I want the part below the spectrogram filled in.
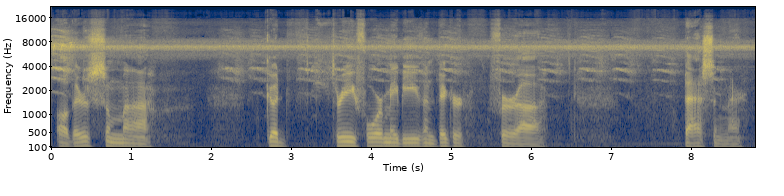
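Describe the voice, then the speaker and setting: A man with an American accent talks very slowly and quietly, at a fairly low pitch with ordinary pitch variation and long, frequent pauses. Audible room echo and noticeable background noise surround his voice. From Rochester, New York. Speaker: livestreamer. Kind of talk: casual live stream chat. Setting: outdoors on a pond and fields. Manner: quieter to avoid scaring deer.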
